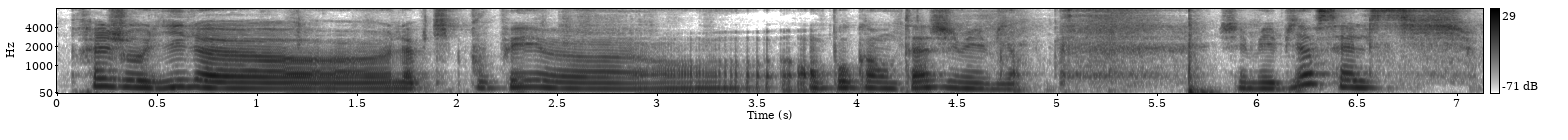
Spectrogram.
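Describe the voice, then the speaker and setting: A woman's voice: medium pitch, fairly even intonation, slow, creaky. A woman vlogging casually about her favorite coloring book pages, chatty and hesitant with frequent fillers and restarts. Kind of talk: casual chat showing coloring books.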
